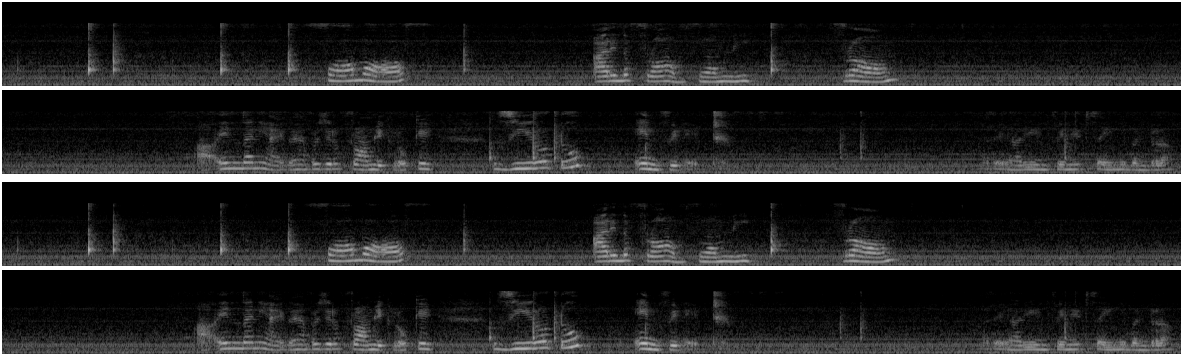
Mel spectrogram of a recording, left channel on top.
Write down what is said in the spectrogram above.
form of, are in the form नहीं, from in the नहीं आएगा, यहाँ पर सिर्फ from लिख लो. Okay, 0 to infinite. अरे यार ये इन्फिनिट सही नहीं बन रहा.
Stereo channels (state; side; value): normal; both; correlation 0.88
